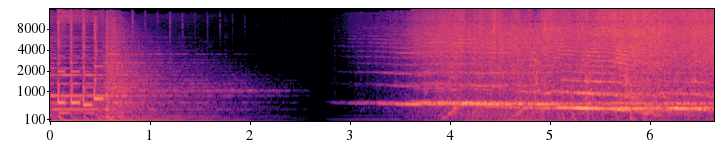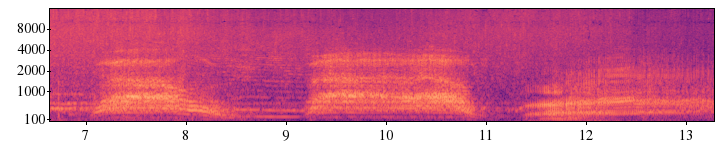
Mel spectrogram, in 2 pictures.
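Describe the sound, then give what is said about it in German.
A long, eerie whale call moans and glides at length, then three loud, rough roars from a leopard and a bear burst in one after another, forceful, with no talking. “Wale, Leoparden, Bären.”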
